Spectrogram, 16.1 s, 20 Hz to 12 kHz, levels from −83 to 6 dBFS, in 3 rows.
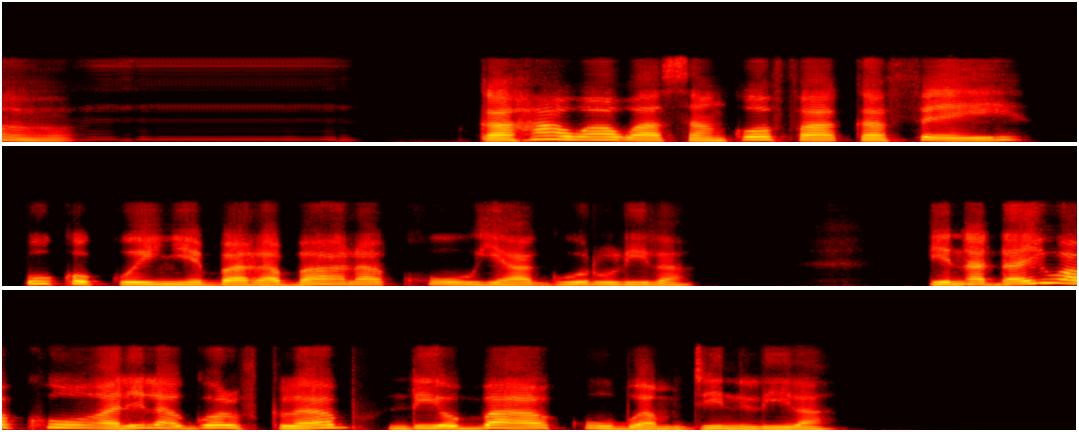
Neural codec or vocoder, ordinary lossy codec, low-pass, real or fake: codec, 16 kHz, about 1 kbps, DyCAST, with the encoder's durations; MP3, 64 kbps; 7.2 kHz; fake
